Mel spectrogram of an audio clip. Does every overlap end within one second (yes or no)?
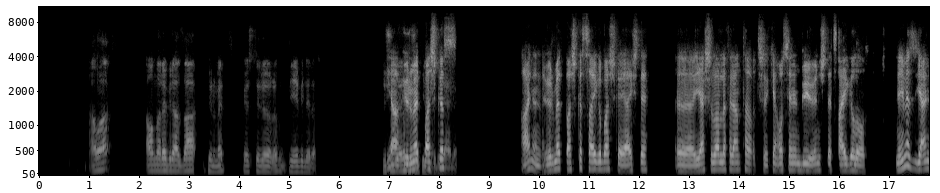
no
